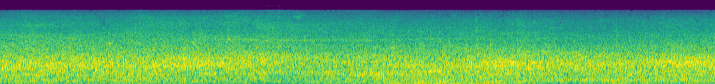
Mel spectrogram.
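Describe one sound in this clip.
Car engines hum as a line of cars drives slowly past.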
